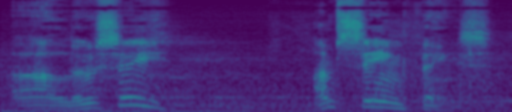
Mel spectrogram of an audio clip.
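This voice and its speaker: A man's voice: a little high, big pitch swings, takes it slowly, background noise. An actor playing a wary, casual young everyman in a video game cutscene. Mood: uneasy.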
